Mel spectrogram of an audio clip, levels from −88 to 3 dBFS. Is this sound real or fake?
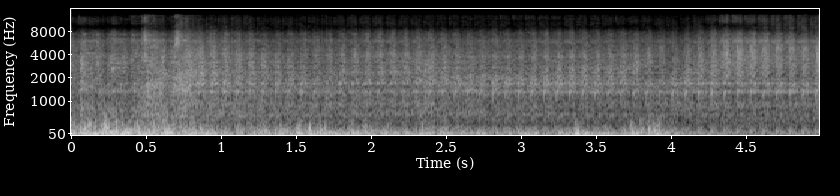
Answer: real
